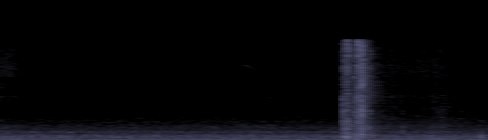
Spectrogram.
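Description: A DSLR camera's shutter fires once near the end, a single short sharp click over quiet room tone.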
